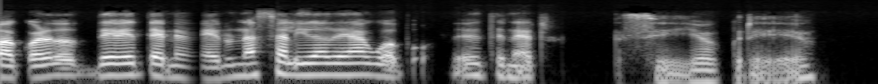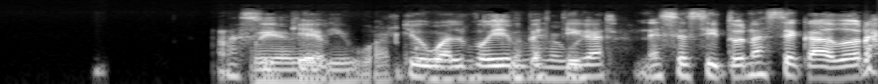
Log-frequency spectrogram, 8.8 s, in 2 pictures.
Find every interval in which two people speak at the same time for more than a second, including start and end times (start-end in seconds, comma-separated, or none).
5.6-7.6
